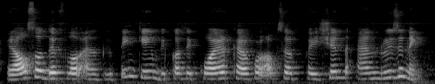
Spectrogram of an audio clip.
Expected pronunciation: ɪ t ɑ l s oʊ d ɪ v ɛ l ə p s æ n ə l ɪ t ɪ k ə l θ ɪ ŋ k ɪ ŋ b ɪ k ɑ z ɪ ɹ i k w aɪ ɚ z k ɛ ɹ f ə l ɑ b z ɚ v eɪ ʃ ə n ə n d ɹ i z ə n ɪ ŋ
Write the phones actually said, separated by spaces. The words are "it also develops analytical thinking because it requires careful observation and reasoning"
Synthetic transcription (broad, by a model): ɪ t ɑ l s oʊ d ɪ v l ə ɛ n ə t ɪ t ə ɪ ŋ k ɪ ŋ b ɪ k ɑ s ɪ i k w aɪ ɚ k ɛ ɹ f ə l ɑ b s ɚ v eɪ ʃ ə n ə n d ɹ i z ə n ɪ ŋ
